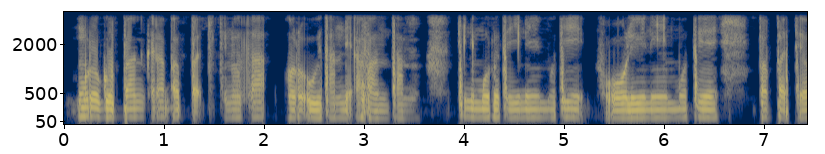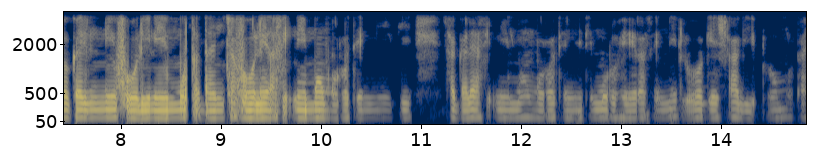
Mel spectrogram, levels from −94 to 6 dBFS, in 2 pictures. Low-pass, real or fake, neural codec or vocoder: 3.6 kHz; real; none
